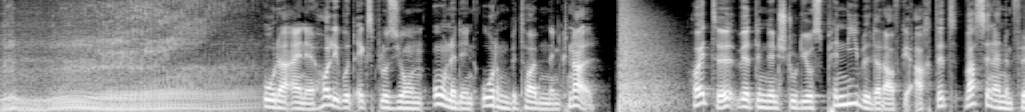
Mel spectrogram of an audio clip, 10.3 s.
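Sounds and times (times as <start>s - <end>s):
Harley-Davidson motorcycle engine revving: 0.0s - 2.7s
speech: 2.6s - 6.0s, 6.9s - 10.2s.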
